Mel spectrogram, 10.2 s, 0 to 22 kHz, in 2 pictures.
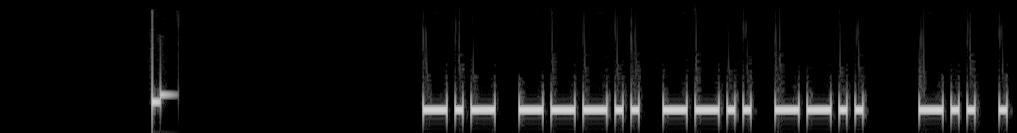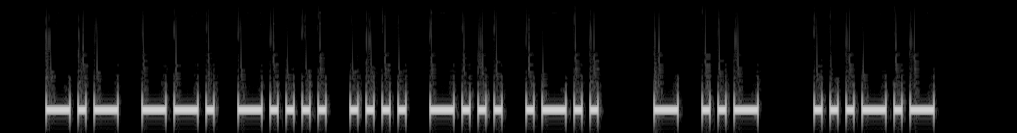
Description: Morse code, heard as a keyed tone, about 30 wpm, 700 Hz. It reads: K8ZZ DE KG6HBL TU <SK>
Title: Practice QSO - Exchange 4 - Ending - 30wpm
